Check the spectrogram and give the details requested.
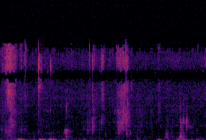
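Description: Faint, close-up chewing of soft garlic bread: irregular soft thuds with a few small wet clicks, quieter in the middle.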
